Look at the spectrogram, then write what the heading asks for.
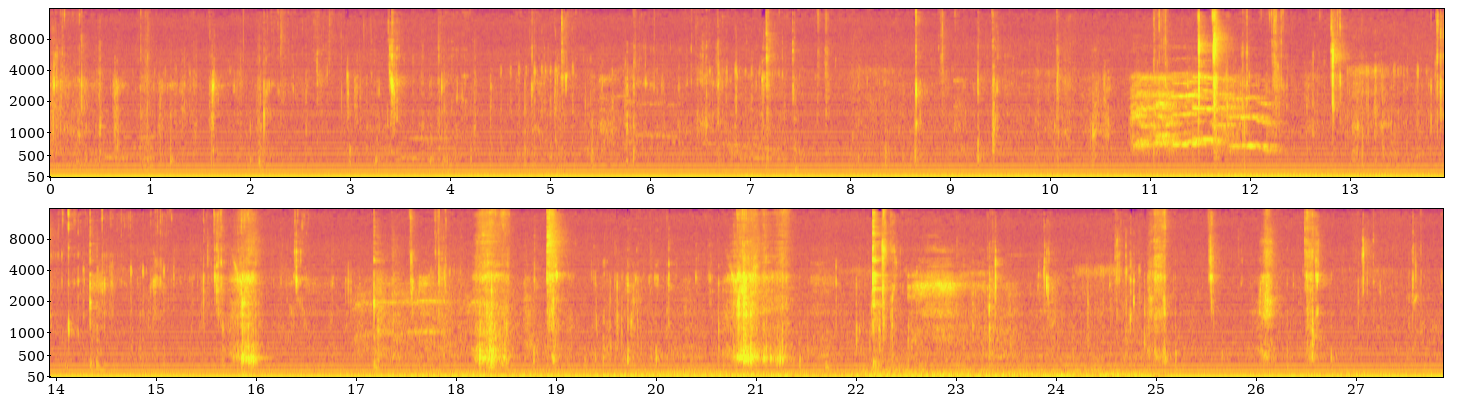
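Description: Close-up eating sounds: chewing and lip smacks, with scattered sharp clicks as fried pompano and rice are picked apart by hand. A steady low hum runs underneath.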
